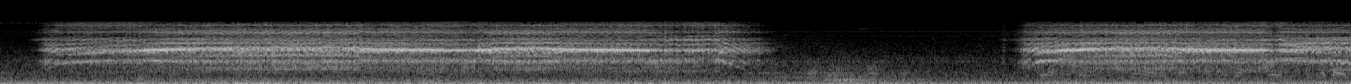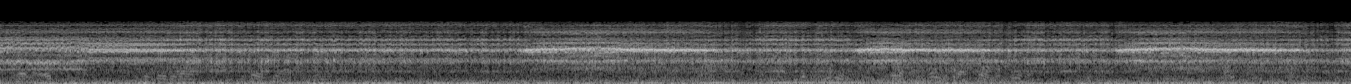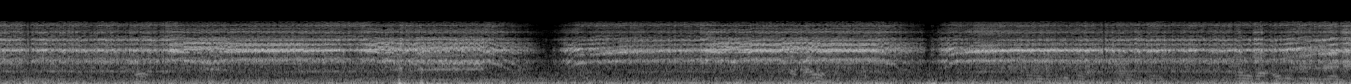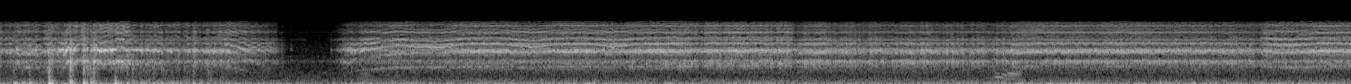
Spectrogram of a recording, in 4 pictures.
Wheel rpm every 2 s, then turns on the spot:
100, 160, 160, 120, 0, 110, 160, 160, 160, 160, 160, 160, 160, 160, 160, 150, 100, 150, 120, 170, 230, 140, 190, 230, 230, 230, 230.
none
